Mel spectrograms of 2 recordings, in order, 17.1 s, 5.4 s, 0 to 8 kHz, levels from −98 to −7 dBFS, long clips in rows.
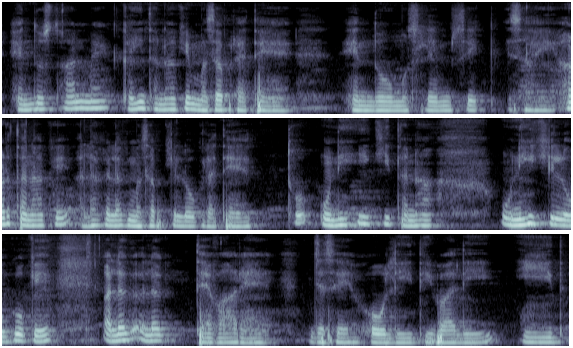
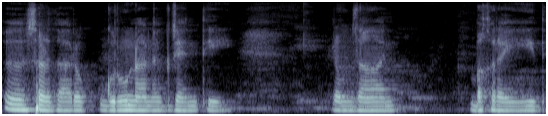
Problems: low volume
